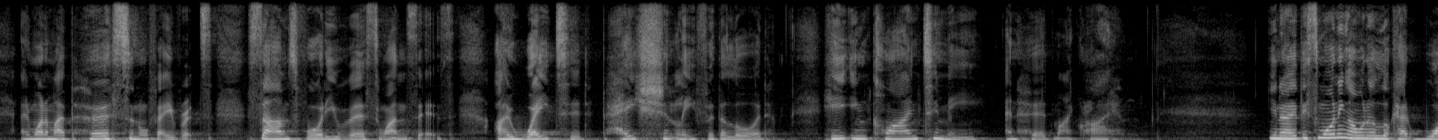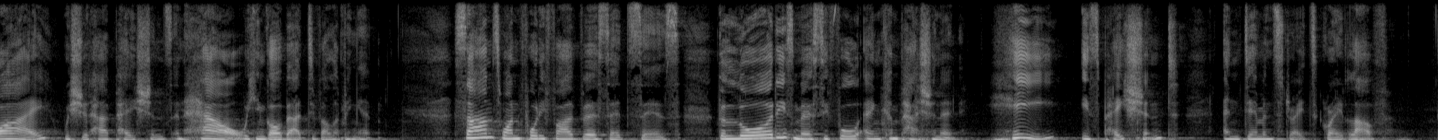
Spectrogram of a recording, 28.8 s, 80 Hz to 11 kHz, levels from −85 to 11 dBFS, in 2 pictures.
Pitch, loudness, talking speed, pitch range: 190 Hz, -24 LUFS, 135 wpm, 170-220 Hz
